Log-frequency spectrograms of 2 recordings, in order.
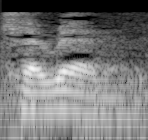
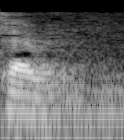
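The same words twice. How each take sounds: First: The stress is on the last syllable. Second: The stress is on the first syllable. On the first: The speaker calls it wrong. "It's not Karen" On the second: The speaker calls it right. "it's Karen"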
